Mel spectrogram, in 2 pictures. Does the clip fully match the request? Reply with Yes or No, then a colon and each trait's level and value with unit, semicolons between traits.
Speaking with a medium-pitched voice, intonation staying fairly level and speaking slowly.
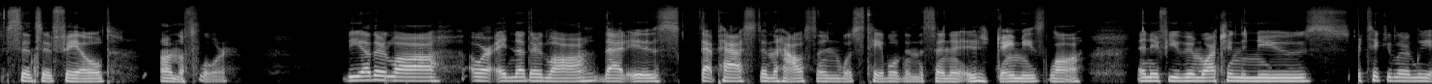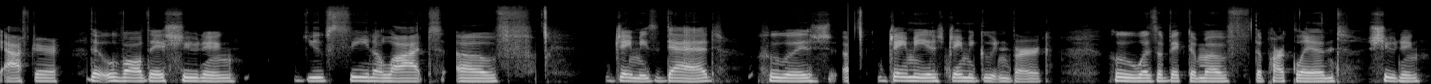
Yes: medium, 155 Hz; narrow, 2.0 semitones; slow, 130 wpm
